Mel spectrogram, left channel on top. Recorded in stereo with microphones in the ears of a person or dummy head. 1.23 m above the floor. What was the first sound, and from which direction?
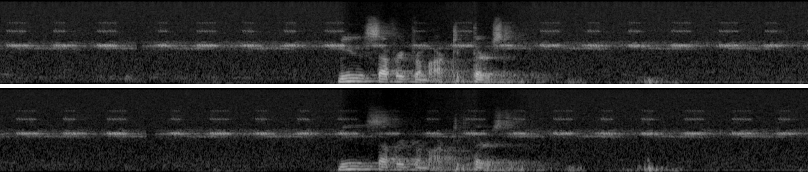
A man speaking, 50° left (ahead or behind).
